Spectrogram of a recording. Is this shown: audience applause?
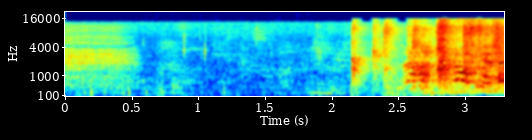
yes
